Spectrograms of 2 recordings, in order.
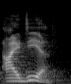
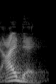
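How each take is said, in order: First: The middle part sounds like 'dee'. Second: The middle part sounds like 'day'. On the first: The speaker calls it right. "Now I know it's idea" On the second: The speaker calls it wrong. "I say day for some reason"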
